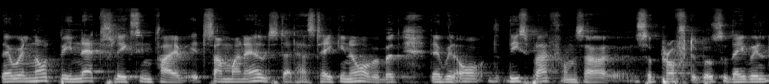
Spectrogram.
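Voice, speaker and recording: A man with a Swedish accent speaks at medium pitch and a moderate pace with fairly even intonation, over noticeable background noise. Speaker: film industry consultant. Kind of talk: panel discussion.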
